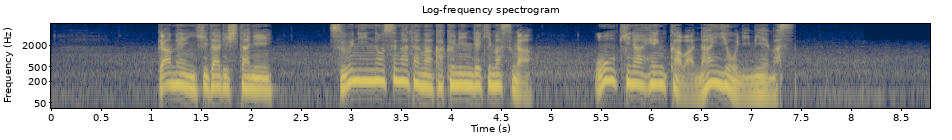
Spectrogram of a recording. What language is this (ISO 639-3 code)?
jpn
